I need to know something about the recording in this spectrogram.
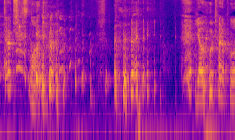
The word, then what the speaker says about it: Tenochtitlan: Tenochtitlan. Tenochtitlan. Just have your voice jump 2 octaves when you say Tenochtitlan.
